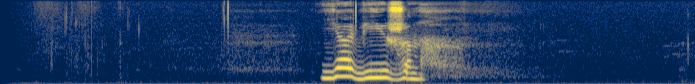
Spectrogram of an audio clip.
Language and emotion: Russian, sad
